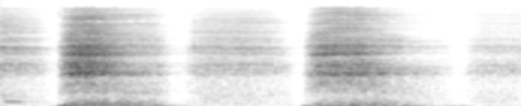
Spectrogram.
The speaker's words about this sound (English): Turn the beat off, man, can you see I'm gasping?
